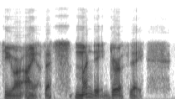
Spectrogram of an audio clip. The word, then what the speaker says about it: Durif: That's Monday, Durif Day.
